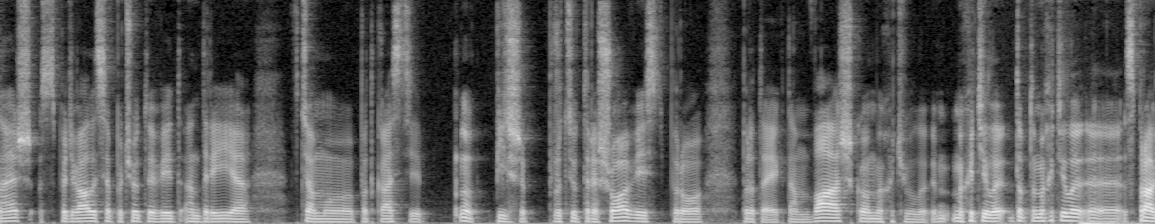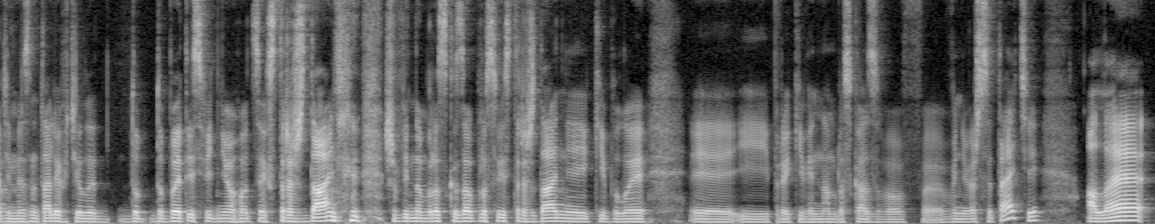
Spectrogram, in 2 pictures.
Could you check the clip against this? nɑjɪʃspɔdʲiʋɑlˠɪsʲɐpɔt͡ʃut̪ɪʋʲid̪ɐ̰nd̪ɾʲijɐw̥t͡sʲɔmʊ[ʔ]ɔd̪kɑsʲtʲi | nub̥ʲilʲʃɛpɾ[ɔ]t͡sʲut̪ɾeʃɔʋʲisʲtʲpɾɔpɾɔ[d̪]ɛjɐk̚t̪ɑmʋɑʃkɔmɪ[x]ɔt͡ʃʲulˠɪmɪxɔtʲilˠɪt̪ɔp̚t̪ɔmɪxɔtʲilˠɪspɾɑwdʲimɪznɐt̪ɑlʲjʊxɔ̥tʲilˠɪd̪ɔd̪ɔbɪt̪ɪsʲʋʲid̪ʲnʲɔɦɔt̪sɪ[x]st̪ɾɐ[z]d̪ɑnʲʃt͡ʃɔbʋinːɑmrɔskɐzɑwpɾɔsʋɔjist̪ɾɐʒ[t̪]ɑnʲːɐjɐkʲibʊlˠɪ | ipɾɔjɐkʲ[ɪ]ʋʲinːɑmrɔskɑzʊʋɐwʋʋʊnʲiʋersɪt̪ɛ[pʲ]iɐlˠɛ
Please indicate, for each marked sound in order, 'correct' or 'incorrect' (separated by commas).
incorrect, correct, incorrect, correct, correct, incorrect, incorrect, incorrect, incorrect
